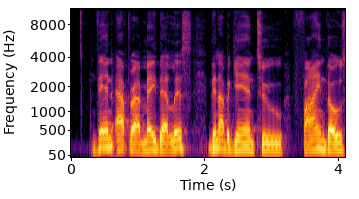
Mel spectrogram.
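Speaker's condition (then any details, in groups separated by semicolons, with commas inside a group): No condition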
